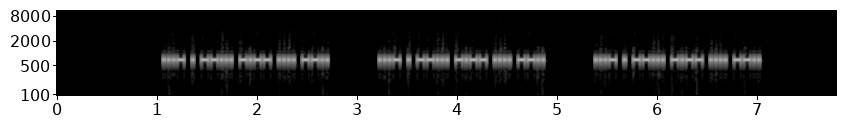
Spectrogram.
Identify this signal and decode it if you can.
Morse code, heard as a keyed tone, about 53 wpm, 700 Hz. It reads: VE7YHZ VE7YHZ VE7YHZ
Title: DXCC-100 Call Signs - 6 Characters - Repeated 3x - 50wpm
